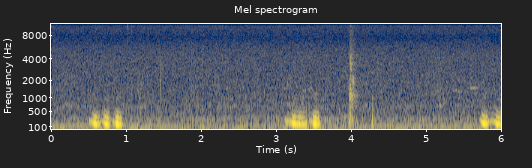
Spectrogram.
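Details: Sleeping cat snoring super loudly, with background static; snoring.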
